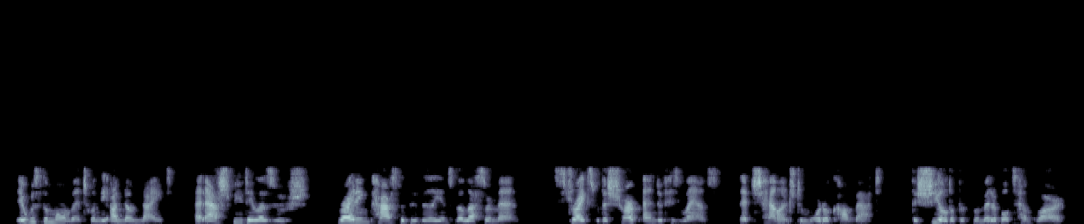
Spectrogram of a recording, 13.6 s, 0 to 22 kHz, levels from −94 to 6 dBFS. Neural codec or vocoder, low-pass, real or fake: none; 5.4 kHz; real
